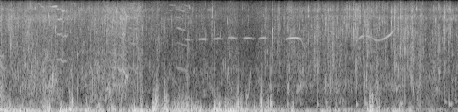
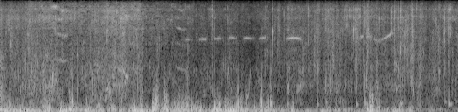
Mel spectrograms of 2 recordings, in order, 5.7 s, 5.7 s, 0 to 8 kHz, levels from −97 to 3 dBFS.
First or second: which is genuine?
first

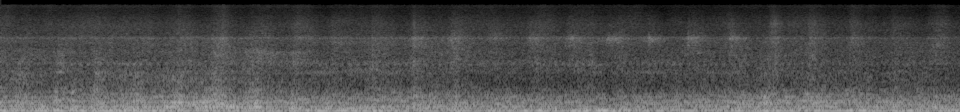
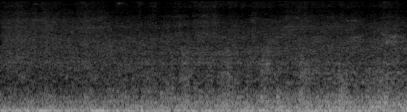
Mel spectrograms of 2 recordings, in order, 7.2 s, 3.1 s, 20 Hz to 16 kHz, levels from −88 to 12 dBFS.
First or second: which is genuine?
second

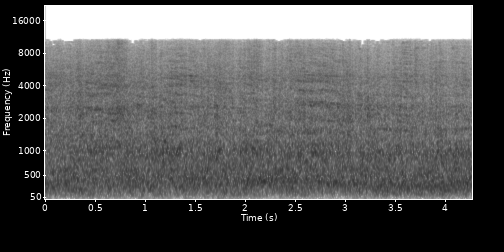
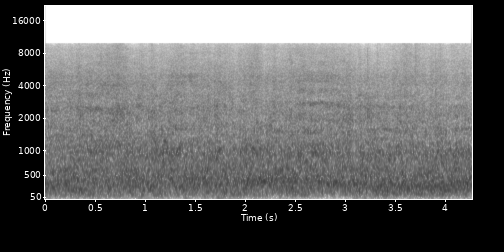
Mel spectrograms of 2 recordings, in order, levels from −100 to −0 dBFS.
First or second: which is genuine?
first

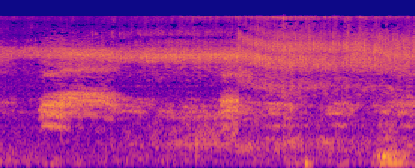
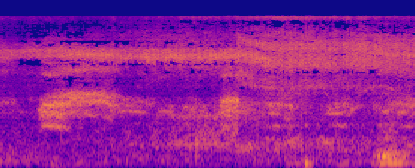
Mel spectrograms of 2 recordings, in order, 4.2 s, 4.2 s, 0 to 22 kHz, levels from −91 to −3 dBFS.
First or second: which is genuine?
first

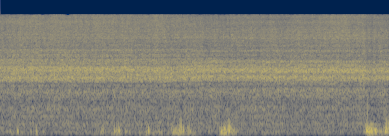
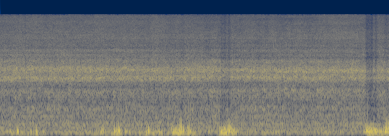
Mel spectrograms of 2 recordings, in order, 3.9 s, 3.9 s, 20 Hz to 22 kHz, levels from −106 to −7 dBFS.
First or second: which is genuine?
first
